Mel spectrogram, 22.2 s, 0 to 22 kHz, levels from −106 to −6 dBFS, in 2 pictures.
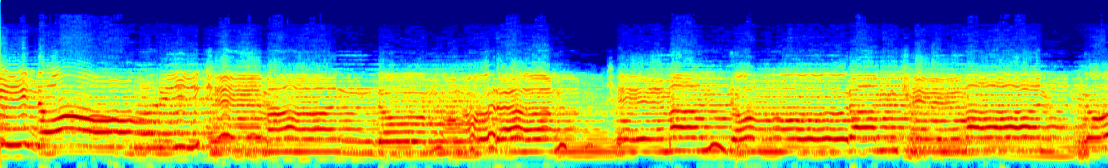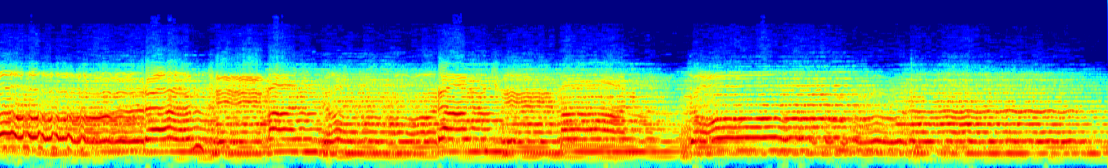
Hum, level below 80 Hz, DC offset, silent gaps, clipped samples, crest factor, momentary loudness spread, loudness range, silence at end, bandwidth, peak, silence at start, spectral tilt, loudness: none; -64 dBFS; under 0.1%; none; under 0.1%; 12 dB; 5 LU; 2 LU; 0 s; 6.8 kHz; -2 dBFS; 0 s; -5 dB/octave; -14 LUFS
